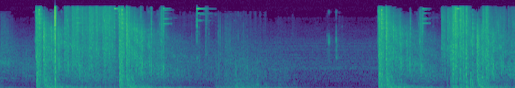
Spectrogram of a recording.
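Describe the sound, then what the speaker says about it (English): Hostile airstrike in a first-person shooter game, a run of sharp loud explosive impacts and bursts of gunfire, clustered at the start and again near the end, over a steady rumbling battle background. "Hostile airstrike incoming."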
